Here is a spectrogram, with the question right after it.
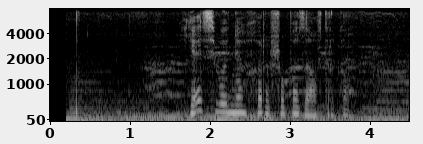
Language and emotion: Russian, neutral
